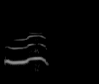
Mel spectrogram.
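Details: Nest-box tawny owl in De Mortel, February 2021 breeding season, during the male's prey delivery to the female. A single clear, hoarse call lasts about half a second and rises slightly before cutting off.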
